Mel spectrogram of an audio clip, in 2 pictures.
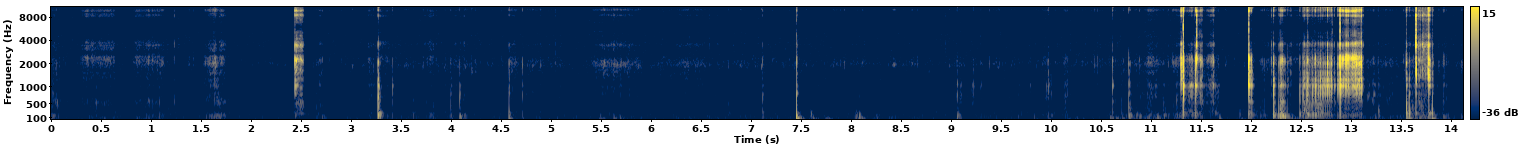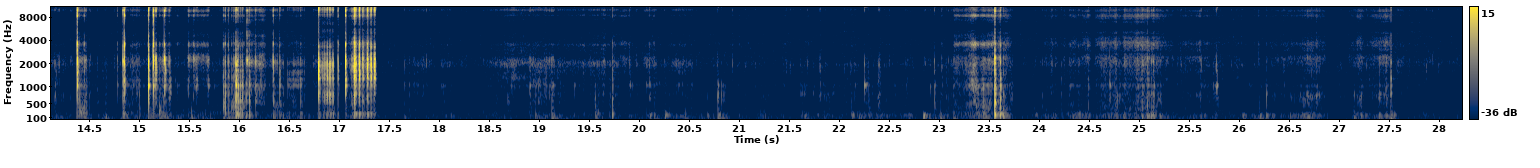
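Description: Scattered clicks and taps close to the microphone. Then, from about eleven seconds in, several seconds of loud rustling and scraping among leaves and soil, followed by softer rustling.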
